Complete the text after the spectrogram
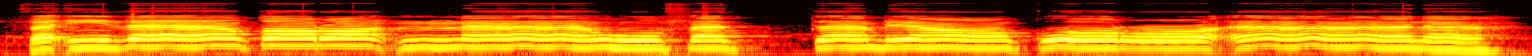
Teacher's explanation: ذال کے بعد الف ہے، الف حروف مدہ ہے، ایک الف کی مقدار کھینچ کر پڑھیں گے · قاف اور را ان دونوں حرف کو موٹا پڑھیں گے، نون کے اوپر کھڑا زبر ہے، کھڑے زبر کو ایک الف کی مقدار کھینچ کر پڑھتے ہیں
